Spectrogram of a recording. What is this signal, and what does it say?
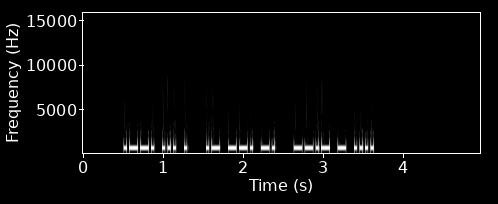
Morse code, heard as a keyed tone, about 34 wpm, 700 Hz. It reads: PSE AGN QTH
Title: Common QSO Phrases 35wpm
